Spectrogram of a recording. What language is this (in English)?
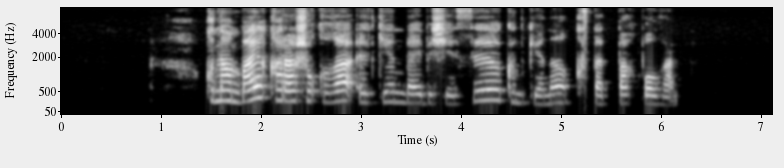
Kazakh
